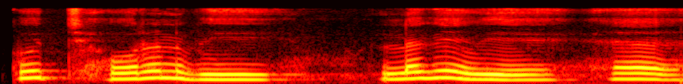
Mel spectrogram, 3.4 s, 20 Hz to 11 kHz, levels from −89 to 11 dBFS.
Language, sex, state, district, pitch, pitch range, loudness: Hindi, male, Uttar Pradesh, Saharanpur, 220 Hz, 200-245 Hz, -13 LUFS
